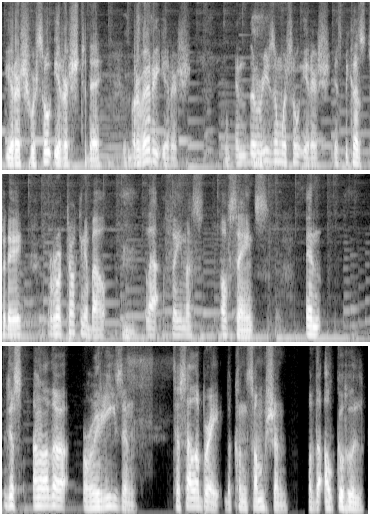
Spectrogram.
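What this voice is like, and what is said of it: Put-on Irish accent, sounds Scottish. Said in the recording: “why he keeps doing a Scottish accent ... My best Irish accent that I can fucking pull out my ass”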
